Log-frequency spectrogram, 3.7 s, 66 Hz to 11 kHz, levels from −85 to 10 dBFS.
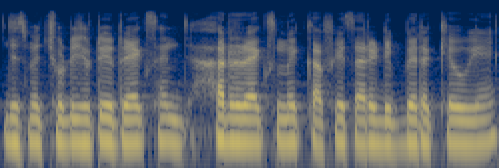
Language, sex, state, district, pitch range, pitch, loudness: Hindi, male, Uttar Pradesh, Lalitpur, 145-150 Hz, 145 Hz, -19 LUFS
